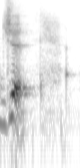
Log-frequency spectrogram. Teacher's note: Well, not really, because your tongue is actually closer to the upper side of your mouth, and it's a bit more forward than a normal J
